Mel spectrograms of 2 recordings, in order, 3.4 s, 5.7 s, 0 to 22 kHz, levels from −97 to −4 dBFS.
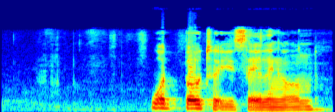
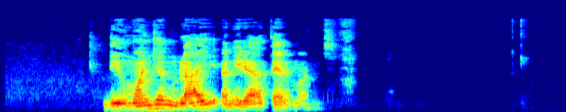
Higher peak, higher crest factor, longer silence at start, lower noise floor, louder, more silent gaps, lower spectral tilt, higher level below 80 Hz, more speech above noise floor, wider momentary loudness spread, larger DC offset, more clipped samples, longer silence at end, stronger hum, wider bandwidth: about the same, 0 dBFS vs -2 dBFS; about the same, 16 dB vs 20 dB; first, 1.55 s vs 1.05 s; second, -54 dBFS vs under -90 dBFS; first, -14 LUFS vs -19 LUFS; neither; about the same, -5 dB/octave vs -6 dB/octave; first, -52 dBFS vs -66 dBFS; second, 40 dB vs over 70 dB; second, 10 LU vs 17 LU; neither; neither; second, 0.1 s vs 2.35 s; neither; second, 8.4 kHz vs 11 kHz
